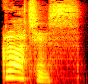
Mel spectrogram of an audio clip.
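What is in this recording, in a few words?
"gratis", British English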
